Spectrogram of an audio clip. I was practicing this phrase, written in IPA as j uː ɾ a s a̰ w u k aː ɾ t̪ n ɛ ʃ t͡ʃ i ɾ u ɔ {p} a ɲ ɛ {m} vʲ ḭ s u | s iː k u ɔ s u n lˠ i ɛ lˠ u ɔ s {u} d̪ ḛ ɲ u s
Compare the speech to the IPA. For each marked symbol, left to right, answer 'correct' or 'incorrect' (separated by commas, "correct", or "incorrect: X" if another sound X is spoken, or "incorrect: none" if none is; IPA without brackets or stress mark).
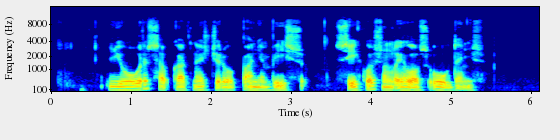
correct, correct, incorrect: uː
